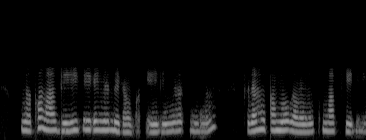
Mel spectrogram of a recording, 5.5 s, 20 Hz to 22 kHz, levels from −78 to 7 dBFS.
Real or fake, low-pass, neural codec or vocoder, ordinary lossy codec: fake; 3.6 kHz; codec, 16 kHz, 0.5 kbps, FreqCodec, smaller model; AAC, 32 kbps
